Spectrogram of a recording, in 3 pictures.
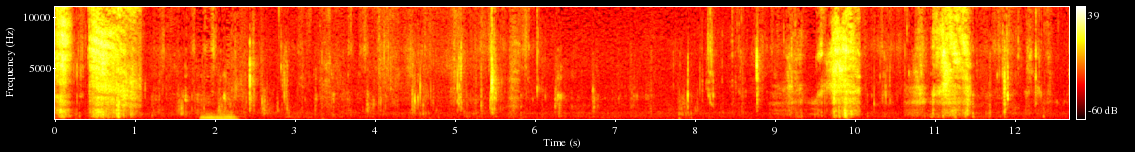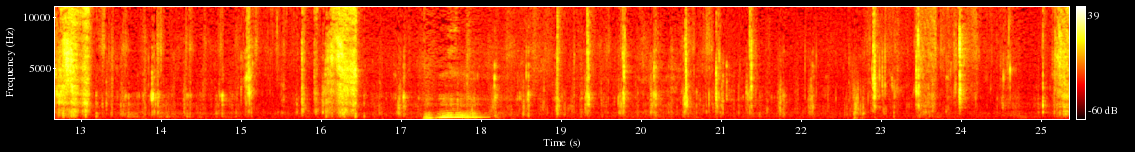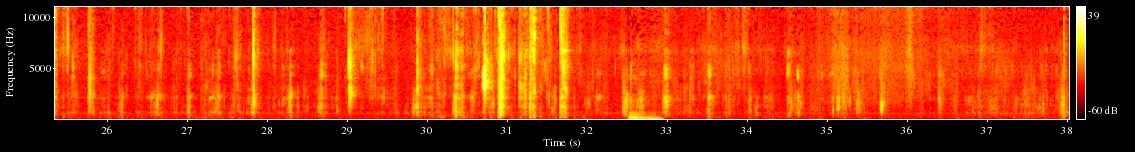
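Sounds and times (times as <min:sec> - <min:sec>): crunching bites and chewing: 0:00.0 - 0:17.3, 0:18.0 - 0:38.0
person humming: 0:01.8 - 0:02.4, 0:17.2 - 0:18.2, 0:32.5 - 0:33.1.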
